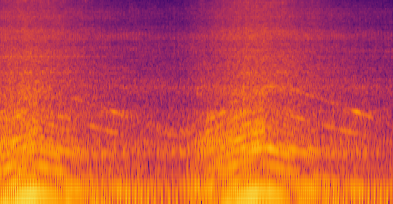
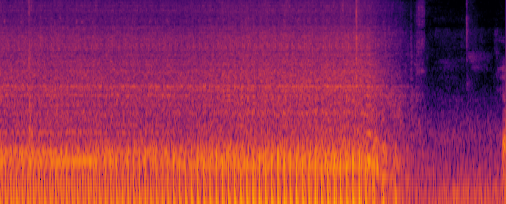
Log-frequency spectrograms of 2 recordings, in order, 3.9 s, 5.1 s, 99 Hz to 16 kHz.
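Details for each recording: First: TaoTao 50cc Chinese scooter, 3,693 miles, bought as not working, running with cover refitted: buzzes cleanly, rising and falling smoothly through two throttle blips with no misses; normal running and revving. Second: TaoTao 50cc Chinese scooter, 3,693 miles, bought non-running, electric start: rapid cranking pulses around four per second with a rough, uneven edge before cutting out; owner suspects the starter Bendix is slipping and needs replacement.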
